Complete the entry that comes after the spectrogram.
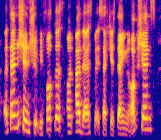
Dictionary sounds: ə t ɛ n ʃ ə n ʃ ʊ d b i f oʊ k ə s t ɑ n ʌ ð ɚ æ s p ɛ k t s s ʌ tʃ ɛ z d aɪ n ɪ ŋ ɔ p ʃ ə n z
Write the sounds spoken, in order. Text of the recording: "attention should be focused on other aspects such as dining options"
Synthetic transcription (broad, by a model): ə t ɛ n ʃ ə n ʃ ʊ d b i f oʊ k ə s t ɑ n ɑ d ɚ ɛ s p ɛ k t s s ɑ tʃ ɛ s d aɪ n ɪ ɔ p ʃ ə n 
